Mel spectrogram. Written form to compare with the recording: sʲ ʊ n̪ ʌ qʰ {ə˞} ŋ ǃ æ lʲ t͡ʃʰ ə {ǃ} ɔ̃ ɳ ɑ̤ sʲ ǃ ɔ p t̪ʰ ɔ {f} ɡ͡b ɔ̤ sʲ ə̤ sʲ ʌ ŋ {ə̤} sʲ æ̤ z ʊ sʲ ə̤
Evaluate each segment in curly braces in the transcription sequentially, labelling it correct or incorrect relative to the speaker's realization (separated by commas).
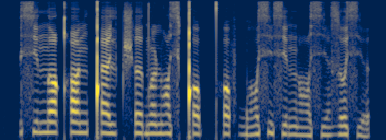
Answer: correct, incorrect, correct, incorrect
